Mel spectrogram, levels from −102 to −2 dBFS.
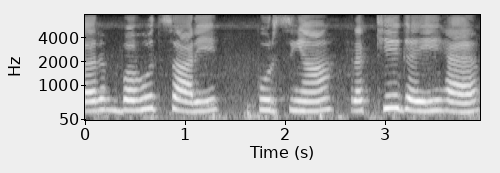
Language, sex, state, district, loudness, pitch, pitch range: Hindi, female, Punjab, Pathankot, -14 LUFS, 290 Hz, 275-305 Hz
